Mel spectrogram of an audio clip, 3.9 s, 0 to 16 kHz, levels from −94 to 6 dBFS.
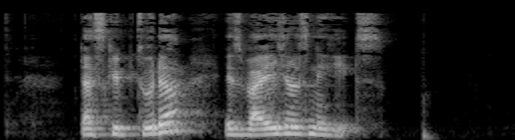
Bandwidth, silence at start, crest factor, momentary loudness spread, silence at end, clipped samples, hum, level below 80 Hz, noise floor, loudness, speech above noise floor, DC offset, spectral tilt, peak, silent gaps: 11.5 kHz; 0.6 s; 18 dB; 14 LU; 0.65 s; under 0.1%; none; -66 dBFS; -82 dBFS; -21 LUFS; 61 dB; under 0.1%; -5 dB/octave; -4 dBFS; none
